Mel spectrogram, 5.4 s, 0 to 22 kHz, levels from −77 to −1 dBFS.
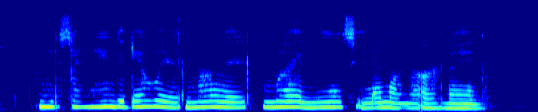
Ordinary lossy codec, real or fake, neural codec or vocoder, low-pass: none; fake; codec, 44.1 kHz, 1.7 kbps, Pupu-Codec; none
